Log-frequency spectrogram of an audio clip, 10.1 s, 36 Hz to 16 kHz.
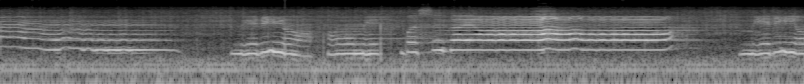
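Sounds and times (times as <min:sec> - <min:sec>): woman singing: 0:00.0 - 0:02.3, 0:02.9 - 0:08.5, 0:09.2 - 0:10.0.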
